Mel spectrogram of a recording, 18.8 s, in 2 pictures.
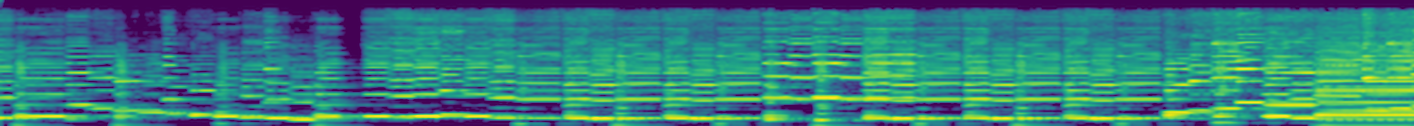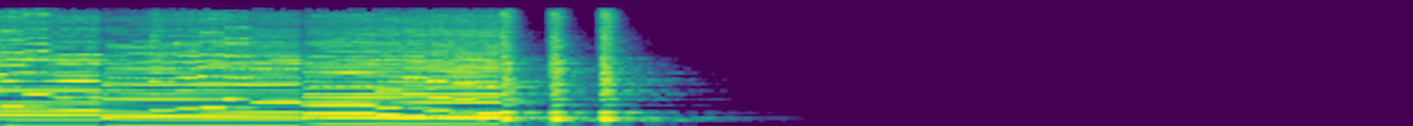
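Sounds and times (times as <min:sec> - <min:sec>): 
clarinet choir: 0:00.0 - 0:14.0.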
